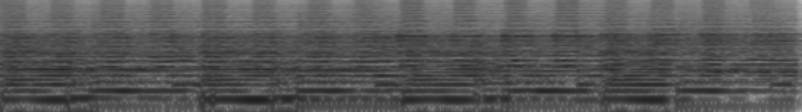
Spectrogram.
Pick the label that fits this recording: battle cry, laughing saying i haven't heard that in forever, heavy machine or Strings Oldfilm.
Strings Oldfilm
